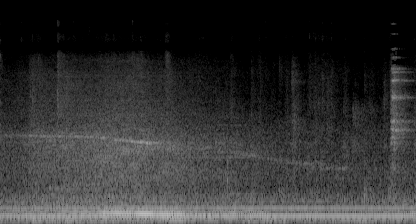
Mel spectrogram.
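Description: A steady low mechanical hum, swelling about two to three and a half seconds in, with a faint higher tone gliding slowly downward.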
